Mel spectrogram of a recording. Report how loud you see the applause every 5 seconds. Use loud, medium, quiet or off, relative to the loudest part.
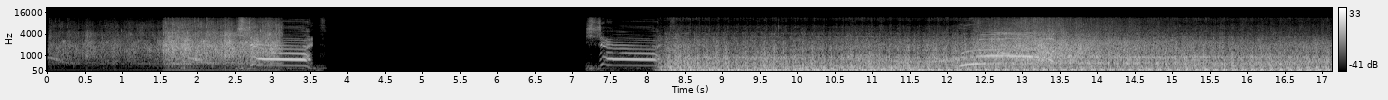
loud, off, loud, quiet.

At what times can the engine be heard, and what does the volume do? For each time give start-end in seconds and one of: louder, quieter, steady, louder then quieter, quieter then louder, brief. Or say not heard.
8.1-17.0 steady.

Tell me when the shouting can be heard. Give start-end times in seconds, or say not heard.
2.5-3.7, 7.2-8.3, 12.1-13.4.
